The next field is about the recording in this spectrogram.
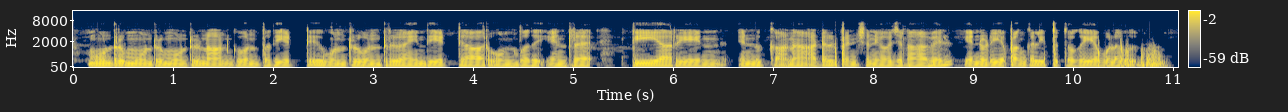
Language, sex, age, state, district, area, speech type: Tamil, male, 18-30, Tamil Nadu, Nagapattinam, urban, read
